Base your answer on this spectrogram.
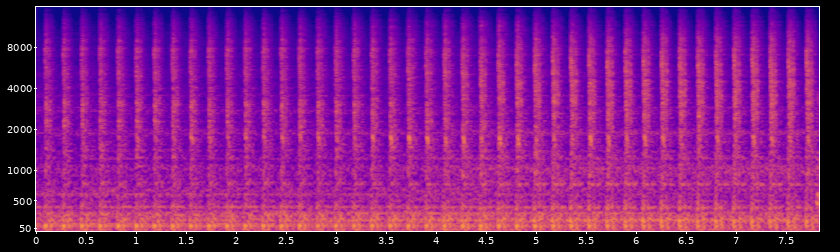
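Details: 3100B high frequency oscillatory ventilator on an adult setup, demonstrated to respiratory care students, I-time 0.33, 5 Hz (300 breaths/min): loud, very rapid, steady thumping about five pulses a second.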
